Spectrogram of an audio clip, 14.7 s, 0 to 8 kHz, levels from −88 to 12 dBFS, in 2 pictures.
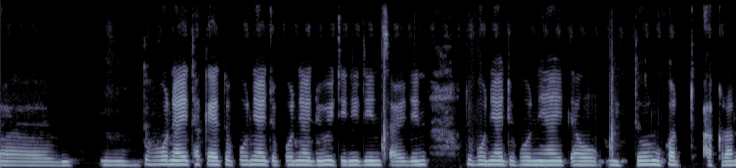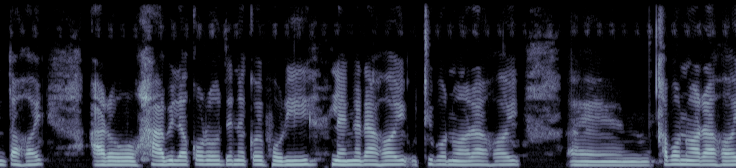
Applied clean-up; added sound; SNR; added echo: neural mask model DeepFilterNet 3.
